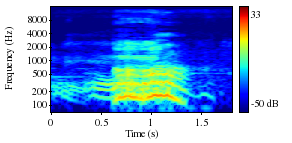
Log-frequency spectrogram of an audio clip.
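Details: Scottish Terriers wrestling in play give one drawn-out low growl of just over half a second, starting abruptly and fading, with a quiet indoor background.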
